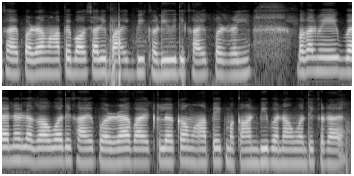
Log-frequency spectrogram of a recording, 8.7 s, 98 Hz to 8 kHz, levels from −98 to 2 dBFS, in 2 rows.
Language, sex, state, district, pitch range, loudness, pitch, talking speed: Hindi, female, Uttar Pradesh, Deoria, 180-200 Hz, -16 LUFS, 190 Hz, 265 wpm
